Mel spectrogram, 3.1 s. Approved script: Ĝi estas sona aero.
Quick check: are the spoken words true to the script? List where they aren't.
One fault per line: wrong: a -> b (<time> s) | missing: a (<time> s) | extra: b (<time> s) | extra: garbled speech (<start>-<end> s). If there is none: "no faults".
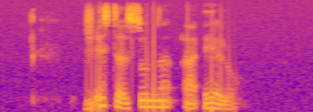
no faults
